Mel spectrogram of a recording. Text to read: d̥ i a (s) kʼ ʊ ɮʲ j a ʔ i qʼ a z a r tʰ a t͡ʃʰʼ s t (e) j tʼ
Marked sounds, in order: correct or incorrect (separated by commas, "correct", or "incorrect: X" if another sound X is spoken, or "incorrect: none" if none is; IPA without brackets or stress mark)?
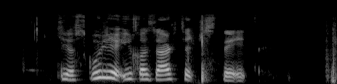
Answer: correct, correct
